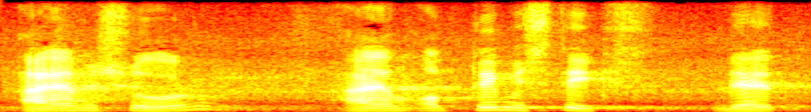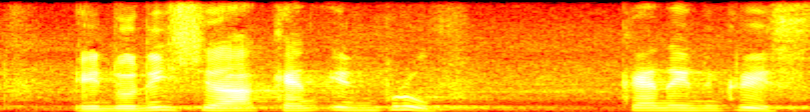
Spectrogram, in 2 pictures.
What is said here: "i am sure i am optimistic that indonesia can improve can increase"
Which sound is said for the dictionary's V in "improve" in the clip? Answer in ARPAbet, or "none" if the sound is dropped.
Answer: F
